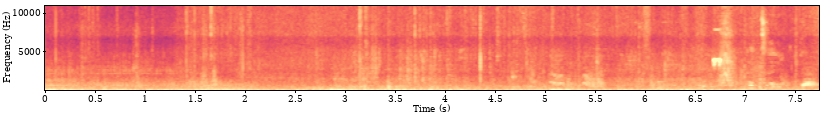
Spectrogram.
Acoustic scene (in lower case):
bus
